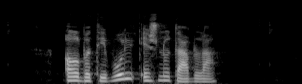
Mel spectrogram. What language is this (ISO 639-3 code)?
cat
